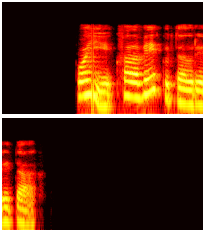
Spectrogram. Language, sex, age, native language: Icelandic, female, 70-79, Icelandic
